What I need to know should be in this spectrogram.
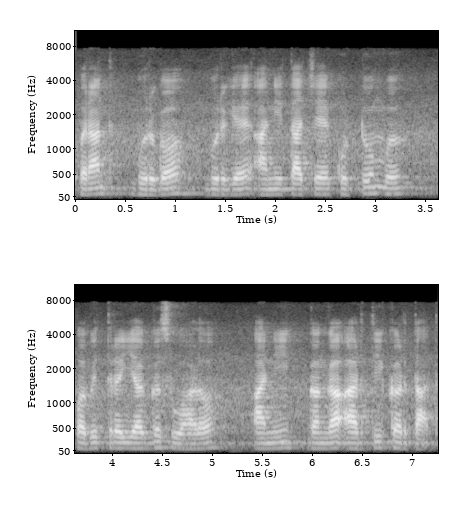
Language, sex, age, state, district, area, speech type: Goan Konkani, male, 18-30, Goa, Tiswadi, rural, read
